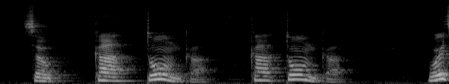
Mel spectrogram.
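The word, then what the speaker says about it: котомка: Well, this word would be pronounced katomka. Katomka. And notice how the first O is pronounced more like an A sound.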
